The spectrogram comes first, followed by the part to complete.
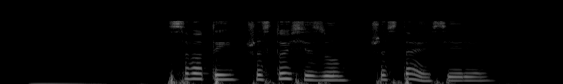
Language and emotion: Russian, sad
